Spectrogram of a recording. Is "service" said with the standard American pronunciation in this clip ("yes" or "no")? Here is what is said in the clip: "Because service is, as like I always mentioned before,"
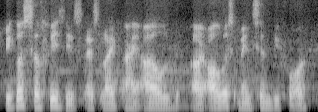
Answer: no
